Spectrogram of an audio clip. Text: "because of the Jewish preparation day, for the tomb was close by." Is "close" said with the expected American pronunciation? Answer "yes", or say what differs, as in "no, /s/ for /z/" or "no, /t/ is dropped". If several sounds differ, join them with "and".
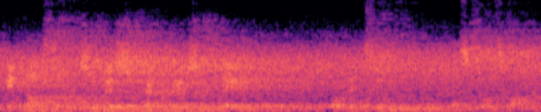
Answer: no, /l/ is dropped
